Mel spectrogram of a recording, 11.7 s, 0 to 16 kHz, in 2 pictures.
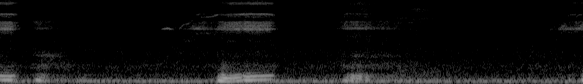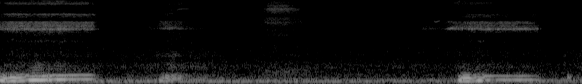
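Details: Sleeping dog gives low, rattling snores on each breath, about 15 breaths a minute, in a quiet room: ordinary snoring.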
